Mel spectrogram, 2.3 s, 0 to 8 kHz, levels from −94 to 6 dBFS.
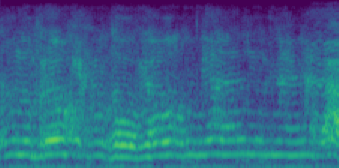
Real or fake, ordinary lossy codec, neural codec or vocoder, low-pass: fake; Opus, 16 kbps; codec, 16 kHz, 4.8 kbps, FACodec; 7.2 kHz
